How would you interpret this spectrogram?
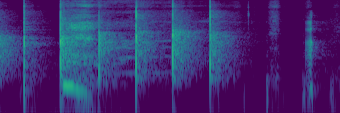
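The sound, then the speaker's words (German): One person claps loudly, roughly nine sharp, ringing claps at a steady, unhurried pace that gets a little uneven near the end. “Ich würde jetzt klatschen, aber es ist vielleicht in einem Audiomedium.”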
